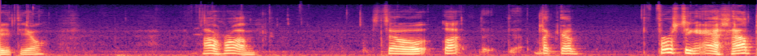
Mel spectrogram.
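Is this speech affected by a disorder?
Yes: ataxia; may slur speech, may sound drunk.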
